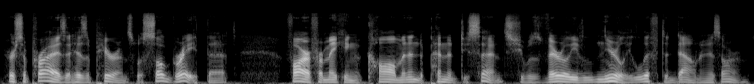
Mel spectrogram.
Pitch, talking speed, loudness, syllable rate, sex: 105 Hz, 205 wpm, -22 LUFS, 5.7 syllables/s, male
